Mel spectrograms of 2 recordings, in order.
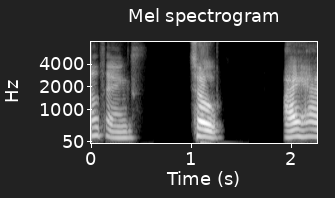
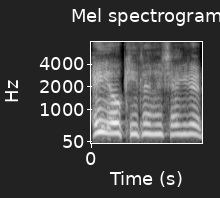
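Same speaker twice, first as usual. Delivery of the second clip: mock angry, pissed-off man's voice, pitched high; 7 semitones higher than usual. Retelling what a man who was stood up said, imitating an angry man. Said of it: "you could tell he was like all pissed off".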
